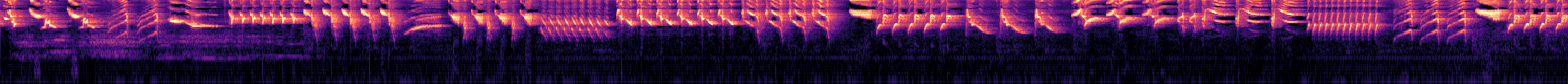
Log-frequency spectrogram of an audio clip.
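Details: Long, lively European goldfinch song: rapid tinkling twitters, nasal buzzes and short trilled bursts strung together almost nonstop for about twelve seconds, a constant low hum in the background.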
